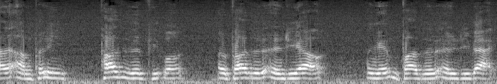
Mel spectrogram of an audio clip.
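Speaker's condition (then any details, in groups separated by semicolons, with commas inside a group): Cerebral palsy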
